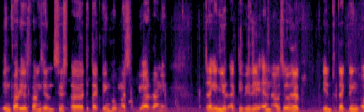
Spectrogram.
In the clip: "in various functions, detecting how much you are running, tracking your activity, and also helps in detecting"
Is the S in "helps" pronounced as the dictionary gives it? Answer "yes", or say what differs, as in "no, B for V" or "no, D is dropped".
no, S is dropped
